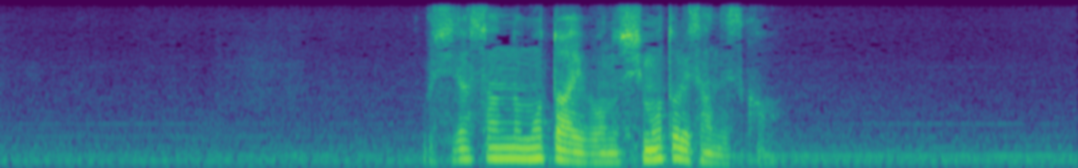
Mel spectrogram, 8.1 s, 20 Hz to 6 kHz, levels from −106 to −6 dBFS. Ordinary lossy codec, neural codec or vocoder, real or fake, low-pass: none; none; real; 5.4 kHz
